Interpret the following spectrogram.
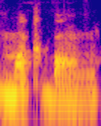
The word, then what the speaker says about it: mukbang: It's So, pronounced mukbang.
